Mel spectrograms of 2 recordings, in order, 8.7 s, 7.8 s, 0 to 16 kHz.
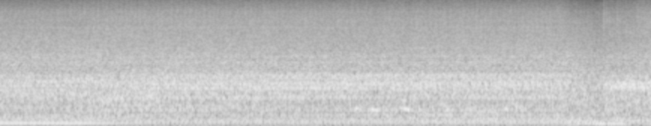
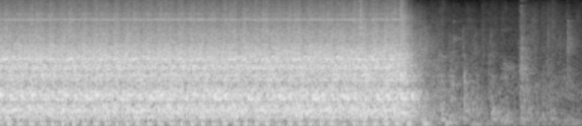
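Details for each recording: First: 1993 Lombardini diesel generator, restored, started on an old weak battery: steady, even diesel idle with no knocks or misses, one brief dip near the end; oil pressure warning light went out instantly, indicating great oil pressure, normal idle. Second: Restored 1993 Lombardini diesel generator after bleeding the injectors: loud uneven diesel clatter for about five seconds, then it suddenly dies; runs rough and cuts out, suspected drawing too many amps and cutting the fuel relays.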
